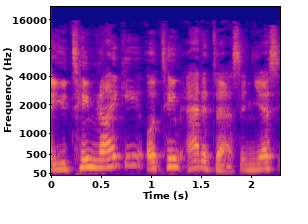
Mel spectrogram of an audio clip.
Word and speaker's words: Adidas: Okay, are you Team Nike or Team Adidas? And yes, here in Australia, we pronounce it Adidas. Okay, I know you American folks call it Adidas, but like, I don't know, okay?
